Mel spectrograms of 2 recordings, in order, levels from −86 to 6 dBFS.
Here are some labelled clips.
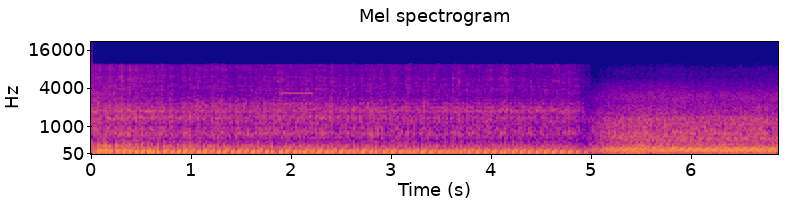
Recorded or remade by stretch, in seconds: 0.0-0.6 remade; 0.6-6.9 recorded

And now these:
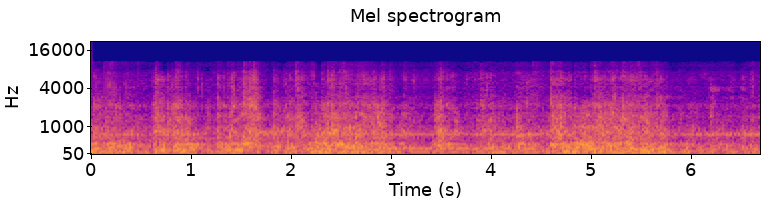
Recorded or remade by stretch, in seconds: 0.0-0.7 recorded; 0.7-3.7 remade; 3.7-4.3 recorded; 4.3-6.7 remade

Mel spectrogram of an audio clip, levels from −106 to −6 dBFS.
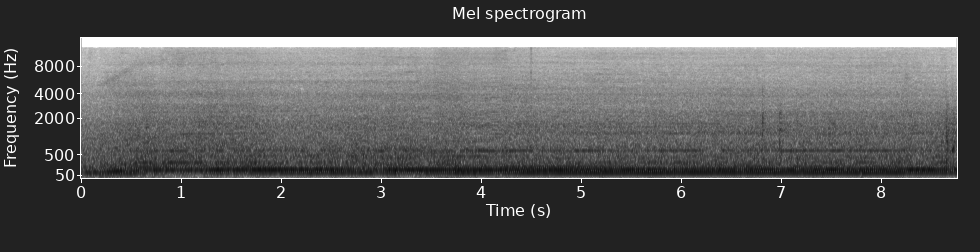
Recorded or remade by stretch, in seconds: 0.0-3.4 recorded; 3.4-4.2 remade; 4.2-8.8 recorded

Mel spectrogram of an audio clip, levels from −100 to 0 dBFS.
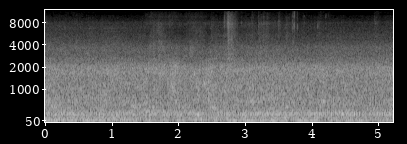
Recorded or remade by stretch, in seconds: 0.0-1.5 recorded; 1.5-2.5 remade; 2.5-5.2 recorded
